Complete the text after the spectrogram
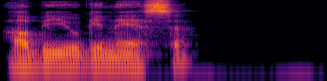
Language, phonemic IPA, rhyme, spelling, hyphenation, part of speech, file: Norwegian Bokmål, /abiːʊɡɛˈneːsə/, -eːsə, abiogenese, a‧bi‧o‧ge‧ne‧se, noun, Nb-abiogenese.ogg
- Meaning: abiogenesis (the origination of living organisms from lifeless matter; such genesis as does not involve the action of living parents)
